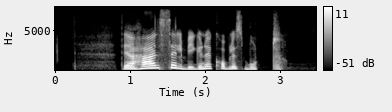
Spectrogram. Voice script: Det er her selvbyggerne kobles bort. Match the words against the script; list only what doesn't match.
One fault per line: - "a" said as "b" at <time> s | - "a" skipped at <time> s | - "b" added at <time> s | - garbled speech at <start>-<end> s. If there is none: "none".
none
